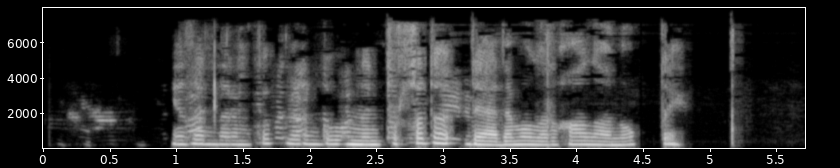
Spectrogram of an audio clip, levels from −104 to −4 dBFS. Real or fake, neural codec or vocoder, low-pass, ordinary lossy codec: real; none; 7.2 kHz; AAC, 32 kbps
